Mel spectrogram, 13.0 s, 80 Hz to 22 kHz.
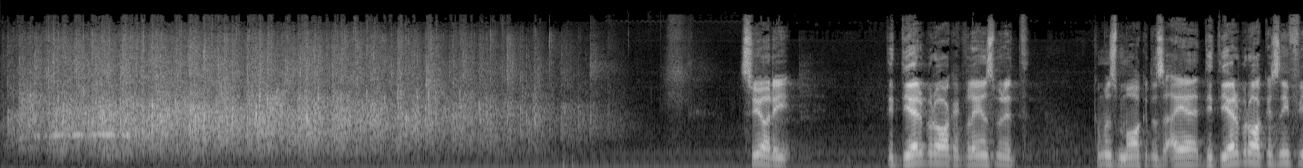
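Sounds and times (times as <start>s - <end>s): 
audience applauding: 0.0s - 6.3s
speech: 7.5s - 8.0s, 8.9s - 13.0s.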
